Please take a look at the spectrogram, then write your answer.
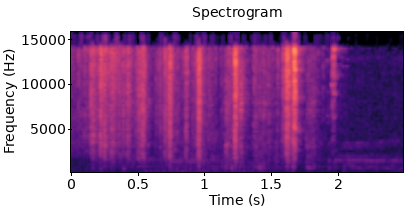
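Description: Fresh chives are snipped in quick succession, a rapid series of light, crisp cutting clicks heard close up and fairly faint, ending in a brief lull.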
